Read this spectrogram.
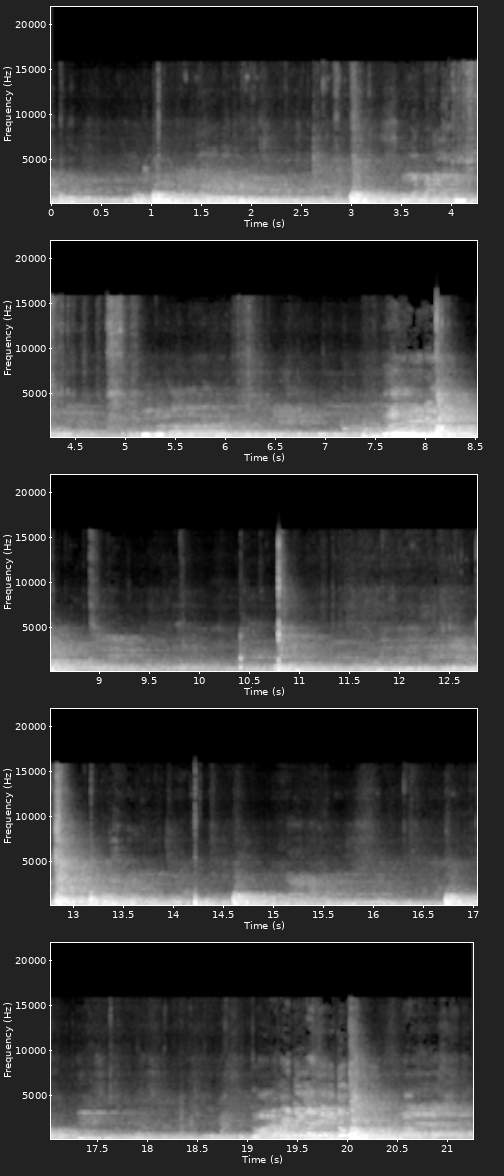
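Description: A cricket ball cracks sharply off a bat, over and over, in an echoing indoor space.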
